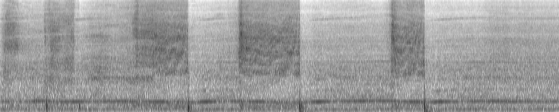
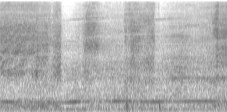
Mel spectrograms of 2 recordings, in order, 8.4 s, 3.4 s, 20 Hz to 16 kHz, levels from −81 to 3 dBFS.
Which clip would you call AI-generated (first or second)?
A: first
